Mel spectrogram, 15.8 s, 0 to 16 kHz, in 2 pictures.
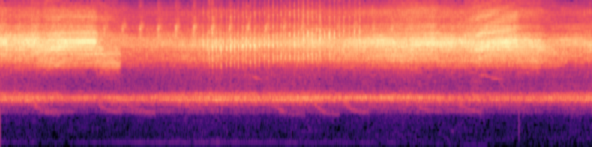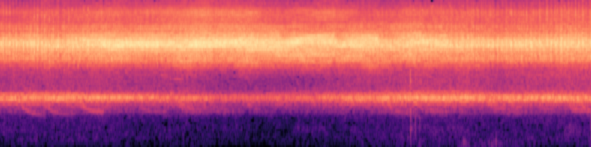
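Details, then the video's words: Periodical cicadas of the 17-year Brood II in Virginia in June 2013, gathered in apple trees on a bright day: a dense, continuous high buzzing chorus with a steady lower droning band and rapid pulsing throughout. "Cicadas 17 year Brood II"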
